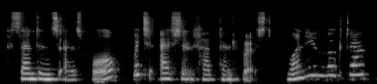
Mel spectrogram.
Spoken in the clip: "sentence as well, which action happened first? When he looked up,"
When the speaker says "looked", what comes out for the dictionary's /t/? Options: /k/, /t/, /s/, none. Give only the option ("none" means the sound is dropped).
/t/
